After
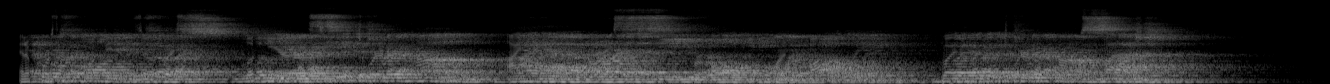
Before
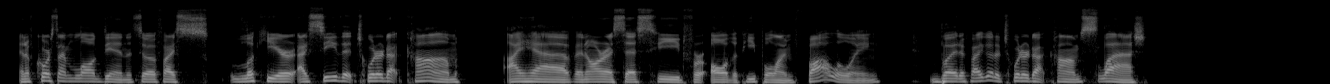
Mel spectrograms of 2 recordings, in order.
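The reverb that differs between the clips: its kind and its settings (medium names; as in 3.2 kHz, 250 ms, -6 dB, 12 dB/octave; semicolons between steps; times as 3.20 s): algorithmic reverb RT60 2.4 s, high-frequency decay 0.8×, pre-delay 55 ms, DRR -7.5 dB; trim -7.5 dB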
